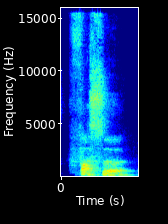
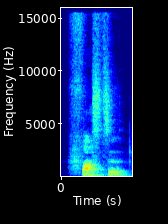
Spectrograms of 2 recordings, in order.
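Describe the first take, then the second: First: It is said in a Cockney accent. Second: It is said in a standard British accent. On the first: "So what a Cockney person will say is" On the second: "The normal British English is faster"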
